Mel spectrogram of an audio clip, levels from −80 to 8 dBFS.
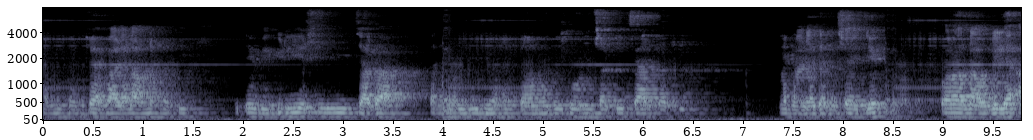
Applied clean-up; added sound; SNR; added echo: neural separator model SepFormer DNS4.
